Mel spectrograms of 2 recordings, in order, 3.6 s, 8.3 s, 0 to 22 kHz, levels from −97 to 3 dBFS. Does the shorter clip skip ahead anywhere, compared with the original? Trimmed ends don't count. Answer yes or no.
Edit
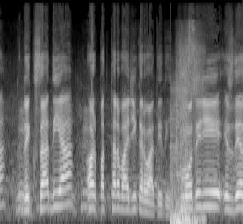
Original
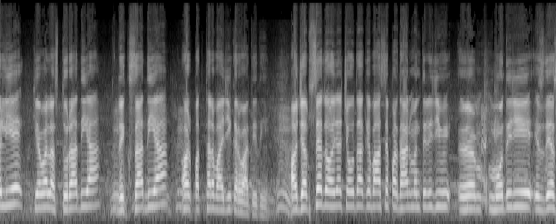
yes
